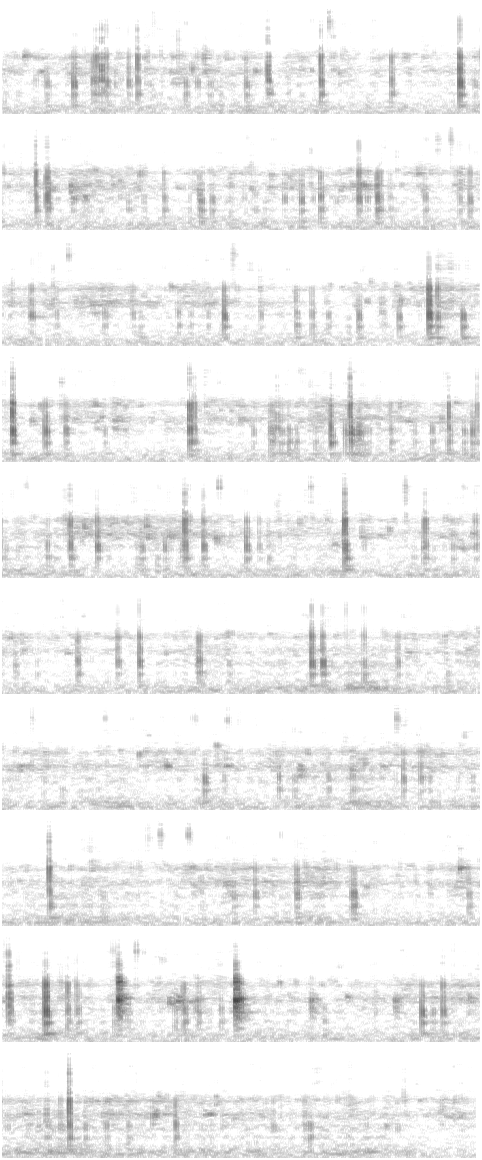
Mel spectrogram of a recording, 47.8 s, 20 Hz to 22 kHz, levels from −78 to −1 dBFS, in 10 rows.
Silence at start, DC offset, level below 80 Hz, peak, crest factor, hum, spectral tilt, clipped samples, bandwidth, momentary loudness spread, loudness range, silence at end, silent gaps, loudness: 0 s; under 0.1%; -70 dBFS; -8 dBFS; 34 dB; none; -1 dB/octave; under 0.1%; 16.5 kHz; 16 LU; 15 LU; 0 s; none; -40 LUFS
